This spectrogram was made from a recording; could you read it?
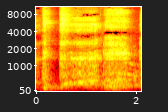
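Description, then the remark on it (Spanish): A person imitates a dying, infected dog's labored grunting: a few long, raspy, strained breaths pushed out one after another, fairly loud, with no other sounds around them. “Salimos con nuestro perro y el perro nomás hacía.”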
